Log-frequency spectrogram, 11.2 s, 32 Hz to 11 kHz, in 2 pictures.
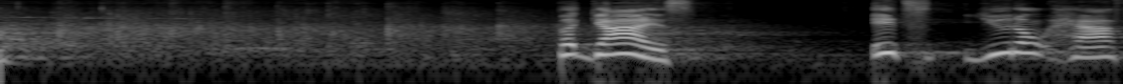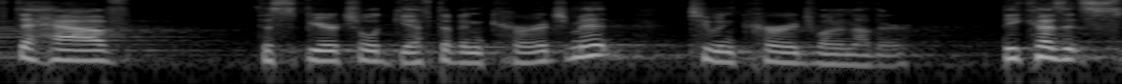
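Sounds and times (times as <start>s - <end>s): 
crowd applauding in a large room: 0.0s - 3.0s
speech: 2.8s - 3.5s, 4.4s - 6.3s, 6.9s - 11.2s.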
